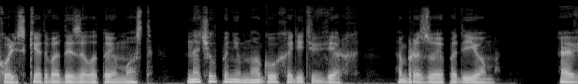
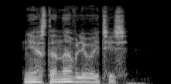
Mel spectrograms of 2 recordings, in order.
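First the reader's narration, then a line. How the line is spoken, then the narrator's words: Whisper. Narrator (Russian): прошептал он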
